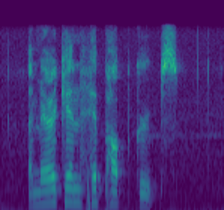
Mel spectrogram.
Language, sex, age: English, male, 18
